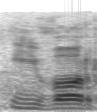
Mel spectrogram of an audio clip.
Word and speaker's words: Ifor: His name is Ifor Bach. Ifor Bach, little Ifor, and that's Ifor with a rolled R, by the way.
